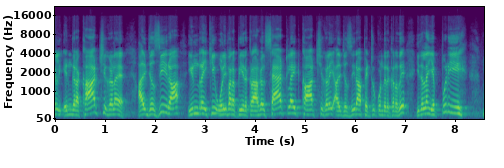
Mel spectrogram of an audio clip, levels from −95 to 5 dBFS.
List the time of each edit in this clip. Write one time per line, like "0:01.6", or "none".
0:07.1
